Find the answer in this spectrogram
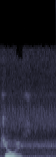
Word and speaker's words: joule: Aquí está, joules. Se representa por la letra J y se pronuncia, escribe joule, se pronuncia joule, ¿no?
